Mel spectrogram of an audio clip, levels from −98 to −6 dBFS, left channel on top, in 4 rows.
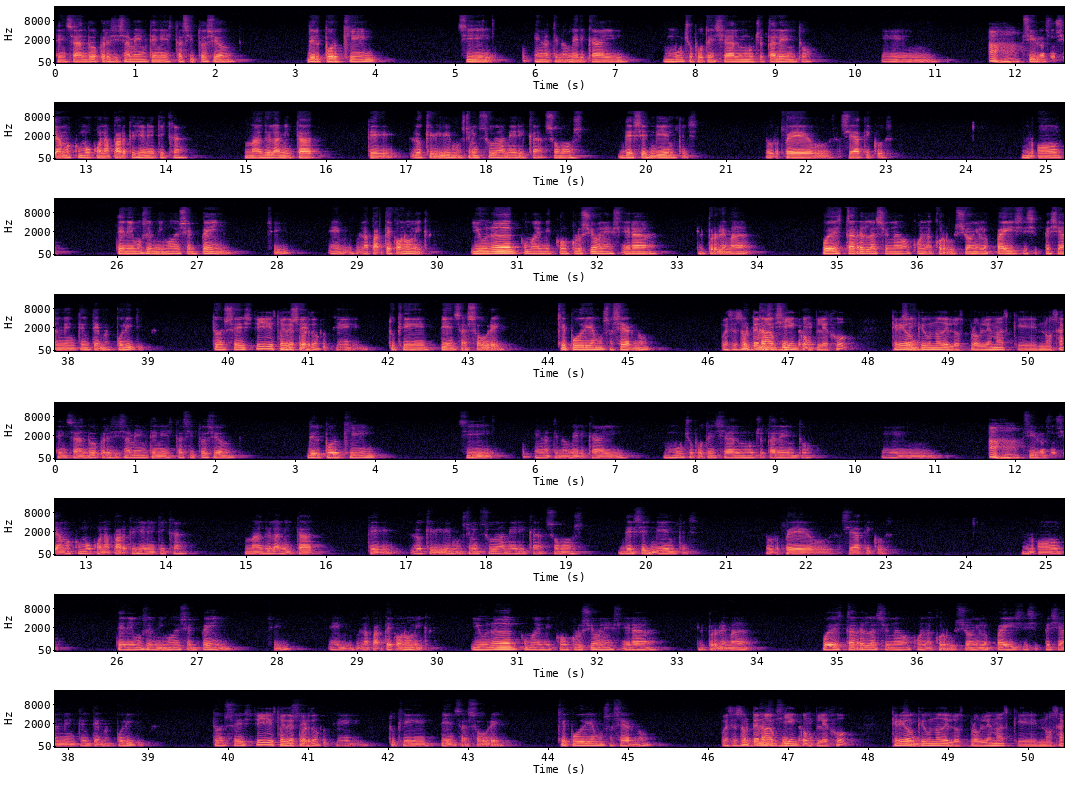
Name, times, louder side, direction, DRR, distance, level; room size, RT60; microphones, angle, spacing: voice 1, 0.0-2.3 3.1-4.0 5.0-5.5 5.8-7.2 7.6-9.5 10.3-11.1 12.2-14.3 15.0-15.9 16.5-19.2 19.6-20.6 21.5-23.0 24.7-25.2 26.0-27.5 28.0-28.2 28.6-29.9 30.4-32.8 33.2-33.9 34.8-39.0 39.8-40.3 40.6-41.0 41.3-41.8 42.0-43.4 44.1-45.3 46.4-47.3 48.5-48.7, left 4 dB, 70° left, 0.7 m, -29 dB
voice 2, 11.7-12.1 40.3-41.2 46.2-47.7 48.3-50.4, left 1 dB, 10° left, 0.5 m, -28 dB
19.5 x 9.2 x 4.5 m
head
